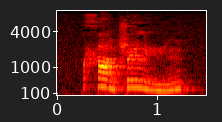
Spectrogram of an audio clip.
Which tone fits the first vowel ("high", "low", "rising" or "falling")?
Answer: falling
